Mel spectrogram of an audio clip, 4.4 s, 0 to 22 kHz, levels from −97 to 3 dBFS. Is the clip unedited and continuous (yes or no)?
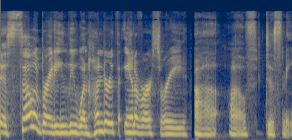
no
